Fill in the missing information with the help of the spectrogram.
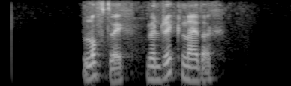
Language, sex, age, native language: Icelandic, male, 18-19, Icelandic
